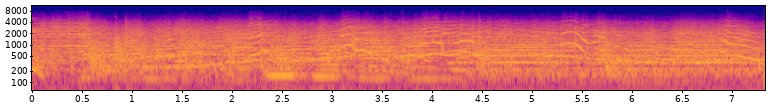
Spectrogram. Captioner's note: Tess grunting; suspenseful music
